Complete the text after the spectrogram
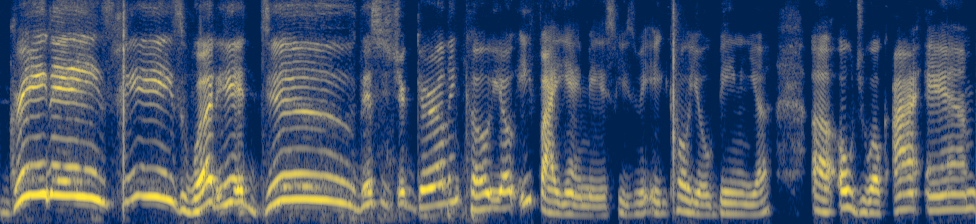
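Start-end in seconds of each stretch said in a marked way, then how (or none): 0.1-5.1 excited greeting. Real, not acted. Host opens the live show.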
